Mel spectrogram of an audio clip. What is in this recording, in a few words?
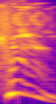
"Two", Yamaha DD-7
